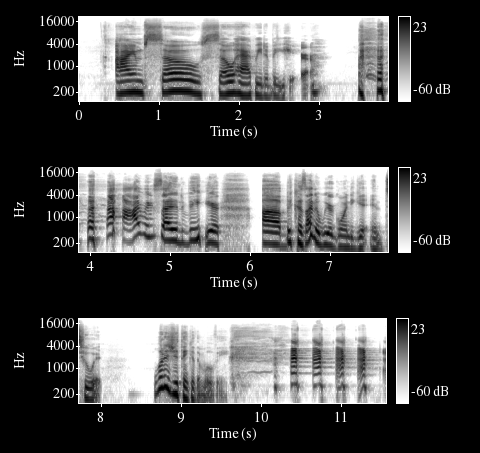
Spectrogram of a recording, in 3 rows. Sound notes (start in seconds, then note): 3.5 laughter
